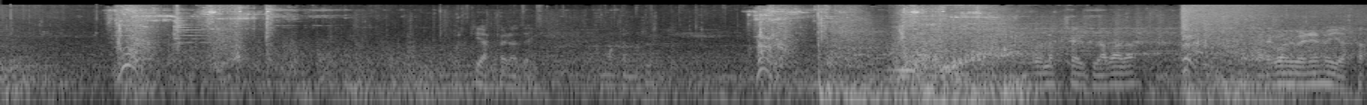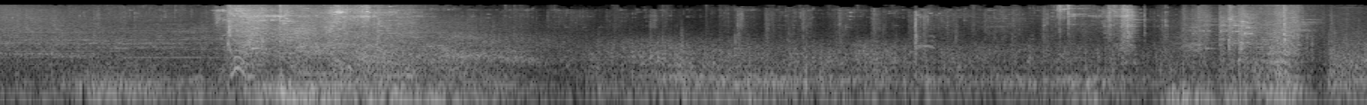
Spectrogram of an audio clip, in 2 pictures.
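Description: Game weapons swing and strike with sharp impacts.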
